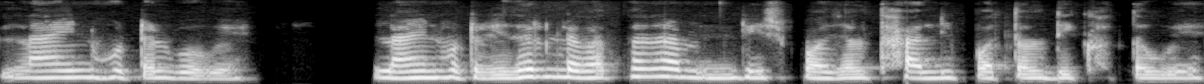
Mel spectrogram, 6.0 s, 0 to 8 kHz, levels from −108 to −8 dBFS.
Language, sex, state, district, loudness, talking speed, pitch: Hindi, female, Jharkhand, Sahebganj, -18 LUFS, 130 wpm, 230 Hz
